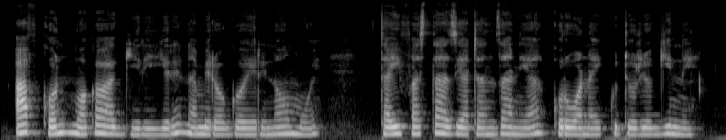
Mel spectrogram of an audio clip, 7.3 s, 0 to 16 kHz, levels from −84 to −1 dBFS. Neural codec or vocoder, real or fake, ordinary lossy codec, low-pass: none; real; none; 14.4 kHz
